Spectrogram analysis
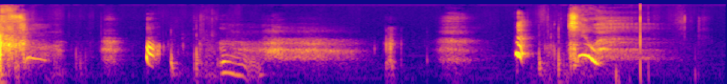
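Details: Several loud sneezes in a row, each with a sharp intake of breath before it; a sneezing fit.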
